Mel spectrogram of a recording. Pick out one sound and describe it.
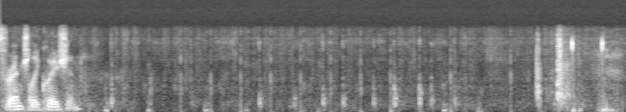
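A pen taps and scratches softly on a writing surface.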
